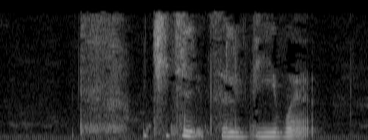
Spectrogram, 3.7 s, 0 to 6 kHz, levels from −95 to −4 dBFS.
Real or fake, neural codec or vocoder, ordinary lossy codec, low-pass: real; none; MP3, 24 kbps; 5.4 kHz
